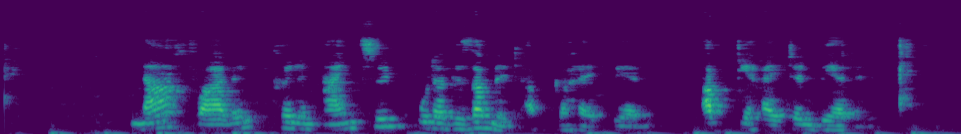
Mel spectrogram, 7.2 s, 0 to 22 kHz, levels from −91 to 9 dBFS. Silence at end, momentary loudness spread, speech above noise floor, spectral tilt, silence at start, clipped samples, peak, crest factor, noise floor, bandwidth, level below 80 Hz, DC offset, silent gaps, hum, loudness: 0.25 s; 15 LU; 27 dB; -3 dB/octave; 0.4 s; under 0.1%; -6 dBFS; 24 dB; -57 dBFS; 7.2 kHz; -64 dBFS; under 0.1%; none; none; -30 LUFS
